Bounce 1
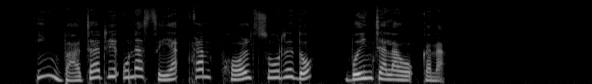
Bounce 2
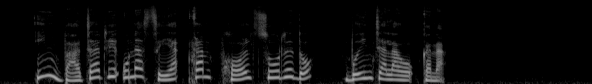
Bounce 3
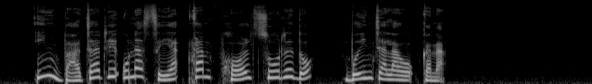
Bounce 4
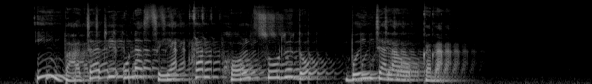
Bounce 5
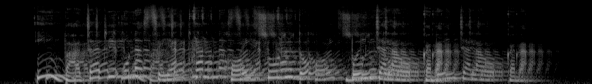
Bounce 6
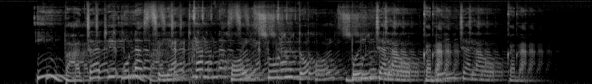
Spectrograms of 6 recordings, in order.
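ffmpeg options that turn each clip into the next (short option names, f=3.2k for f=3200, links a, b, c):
-af "acompressor=threshold=-36dB:ratio=6,volume=8dB"
-af "highshelf=f=8.5k:g=6,volume=5dB"
-af "aecho=1:1:86|172|258|344|430:0.447|0.192|0.0826|0.0355|0.0153,volume=-1.5dB"
-af "aecho=1:1:840:0.531,volume=-3.5dB"
-af "crystalizer=i=7.5:c=0,volume=-5dB"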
